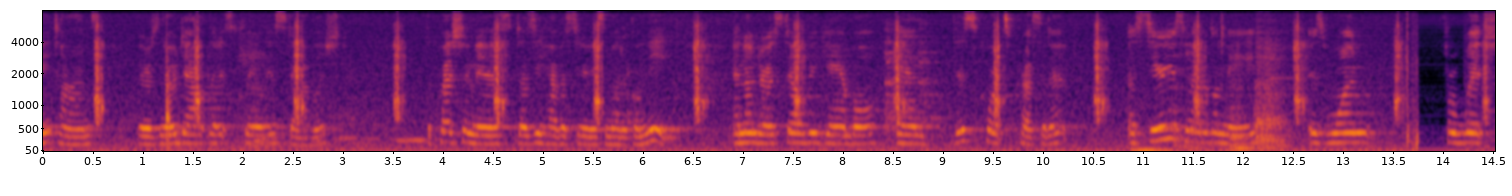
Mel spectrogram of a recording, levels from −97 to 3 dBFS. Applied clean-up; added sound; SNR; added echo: none; Clock; 3 dB; reverberation time 0.2 s.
